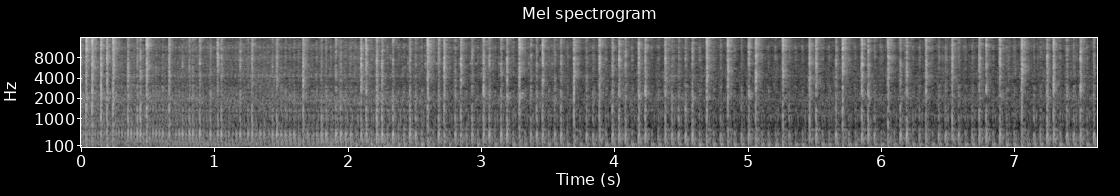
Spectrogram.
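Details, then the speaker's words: 1985 Piaggio Ciao PX two-stroke moped engine under restoration, started without choke in a 17°C garage. Very loud, raw, rapid popping, firing evenly and steadily. Running open with no exhaust fitted. "Bah écoutez, vous avez vu, ça fait un bruit de fou hein"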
